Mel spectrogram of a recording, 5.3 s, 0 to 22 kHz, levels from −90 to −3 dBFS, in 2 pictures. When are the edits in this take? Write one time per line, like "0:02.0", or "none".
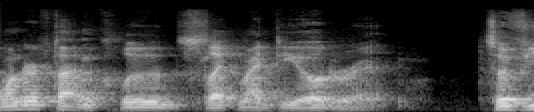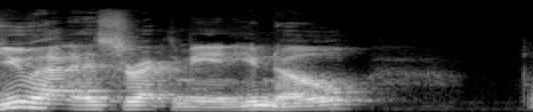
0:02.4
